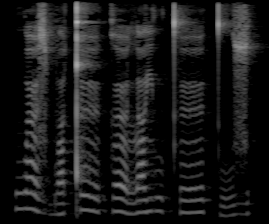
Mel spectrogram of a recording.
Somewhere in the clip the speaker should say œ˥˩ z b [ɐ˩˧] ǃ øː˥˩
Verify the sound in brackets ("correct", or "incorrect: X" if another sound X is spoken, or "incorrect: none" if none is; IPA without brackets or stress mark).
correct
